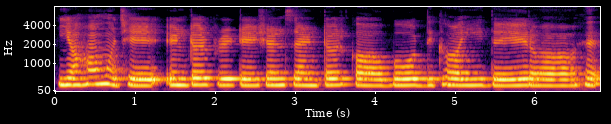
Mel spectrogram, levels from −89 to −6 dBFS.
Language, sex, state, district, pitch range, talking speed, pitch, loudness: Hindi, female, Madhya Pradesh, Umaria, 220-230 Hz, 90 wpm, 225 Hz, -13 LUFS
